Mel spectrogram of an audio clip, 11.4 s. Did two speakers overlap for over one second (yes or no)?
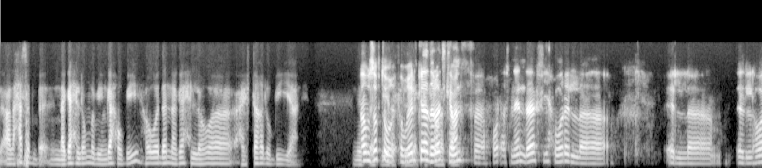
yes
